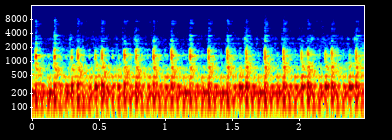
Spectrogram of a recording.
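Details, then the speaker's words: Day ten of restoration, motorcycle tagged Suzuki X4/XL: cold engine idling after carburetor fitted, clutch working, second-hand pipe installed without silencer yet; crisp, regular single-cylinder pops about six per second, fairly quiet, no misses or clatter. Normal idle. "Yan, wala pang silencer mga kamikaniko. Pero okay na. Yan. Medyo tahimik yung makina niya, hindi naman gaya ng sobrang ingay."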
